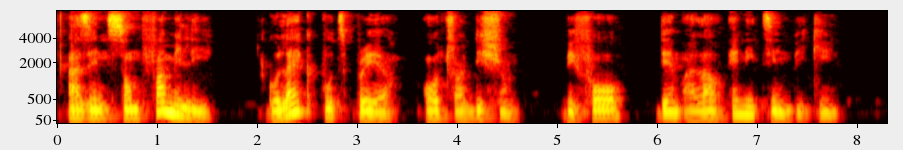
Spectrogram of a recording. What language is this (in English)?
Nigerian Pidgin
